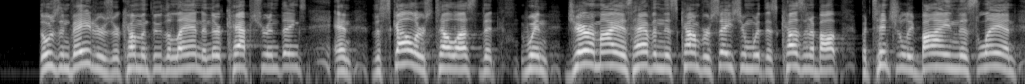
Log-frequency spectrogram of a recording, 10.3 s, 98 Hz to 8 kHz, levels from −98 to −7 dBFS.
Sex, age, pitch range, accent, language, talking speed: male, 40-59, 140-230 Hz, American, English, 180 wpm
